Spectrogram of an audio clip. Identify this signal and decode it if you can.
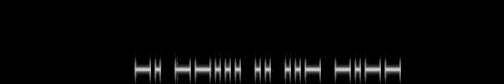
Morse code, heard as a keyed tone, about 24 wpm, 700 Hz. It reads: N7IUY
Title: Speed Racing - USA 1x3 Call Signs 20wpm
